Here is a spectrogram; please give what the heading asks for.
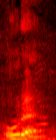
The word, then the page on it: ura: Ansus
